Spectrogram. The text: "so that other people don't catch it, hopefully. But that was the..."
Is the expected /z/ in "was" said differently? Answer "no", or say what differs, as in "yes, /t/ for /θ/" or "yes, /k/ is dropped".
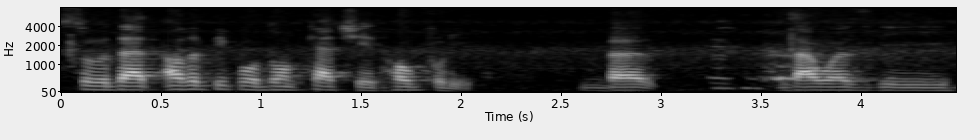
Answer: no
